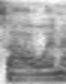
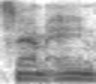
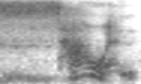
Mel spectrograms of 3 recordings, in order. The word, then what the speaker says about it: Samhain: uh and i just recently learned it's actually pronounced samhain i've been calling it samhain for decades like an and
